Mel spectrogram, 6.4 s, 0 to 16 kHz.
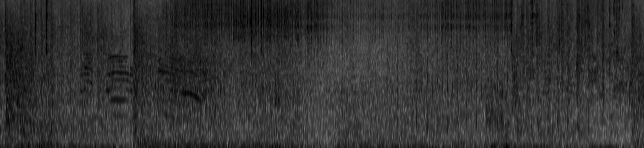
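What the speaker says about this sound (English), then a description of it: "More shots fired." Scattered gunfire and artillery from a Company of Heroes 2 match, OKW versus Soviet forces, crackling and popping in bursts across a dense battle mix, with a commentator talking over it.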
